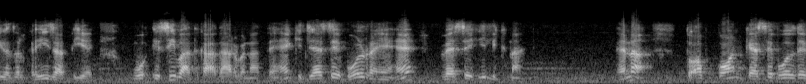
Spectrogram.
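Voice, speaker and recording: A man's voice: medium pitch, sharp tone, a little hiss or hum, poor audio. A man teaching a class, lecturing and asking questions that he answers himself, with English terms mixed in. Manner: mixes English terms into Hindi.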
